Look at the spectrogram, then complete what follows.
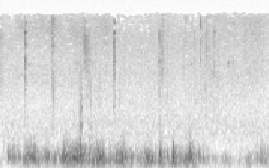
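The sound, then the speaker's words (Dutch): Footsteps walking carefully into a garden at an unhurried, slightly uneven pace, each step a soft, dull thud over a low rumbling background, with no one talking. “We lopen nu voorzichtig de, het rechte tuin in okay.”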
